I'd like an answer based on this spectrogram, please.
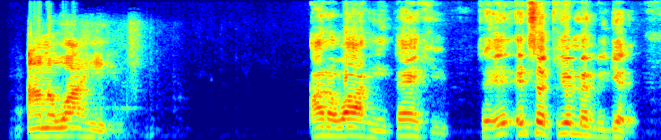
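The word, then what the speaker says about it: Anoa'i: how do you say the family name anahi anahi thank you it took you a minute to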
